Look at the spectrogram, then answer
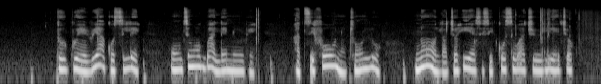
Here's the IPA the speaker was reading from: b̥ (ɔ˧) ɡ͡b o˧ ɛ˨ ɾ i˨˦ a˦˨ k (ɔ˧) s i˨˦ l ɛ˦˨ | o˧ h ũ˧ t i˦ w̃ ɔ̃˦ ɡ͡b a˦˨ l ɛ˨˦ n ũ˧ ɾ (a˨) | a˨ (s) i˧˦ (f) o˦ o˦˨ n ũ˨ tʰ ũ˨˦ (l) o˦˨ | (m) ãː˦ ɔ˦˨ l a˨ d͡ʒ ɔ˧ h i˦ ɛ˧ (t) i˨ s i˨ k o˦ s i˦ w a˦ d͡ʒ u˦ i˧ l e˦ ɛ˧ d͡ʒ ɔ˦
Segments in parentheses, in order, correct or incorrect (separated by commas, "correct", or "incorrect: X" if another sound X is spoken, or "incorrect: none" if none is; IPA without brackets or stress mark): incorrect: o˧, correct, incorrect: ɛ˨, incorrect: t, correct, correct, incorrect: n, incorrect: s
